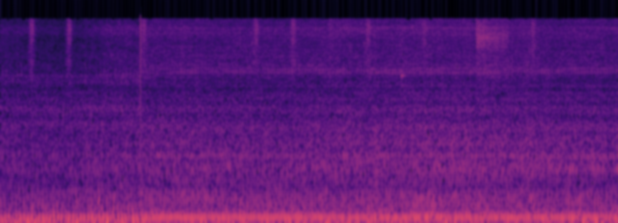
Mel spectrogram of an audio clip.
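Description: Motorcycle engine running at a steady cruise, heard from on board the bike, under steady road and wind noise.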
